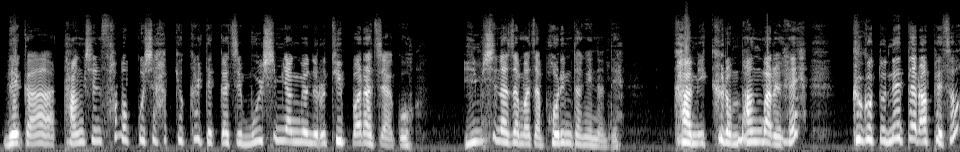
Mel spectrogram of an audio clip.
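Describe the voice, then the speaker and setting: A woman's voice: a little high, lively intonation, fairly quick, no echo, natural voice. A woman voicing a hurt, indignant mother in her fifties in an audiobook drama reading, talking with a pleading, reproachful edge. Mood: upset. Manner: pleading, then fiercely indignant.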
